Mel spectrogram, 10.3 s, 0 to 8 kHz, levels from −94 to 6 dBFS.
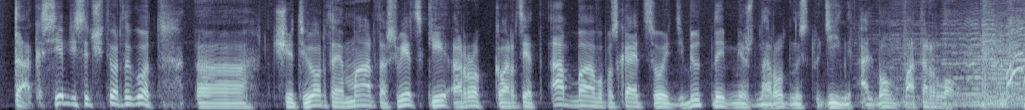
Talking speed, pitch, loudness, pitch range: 90 wpm, 110 Hz, -16 LUFS, 95-135 Hz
